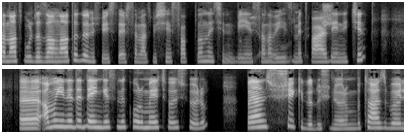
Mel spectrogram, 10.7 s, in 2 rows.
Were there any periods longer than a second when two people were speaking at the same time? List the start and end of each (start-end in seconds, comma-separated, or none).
2.6-4.5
